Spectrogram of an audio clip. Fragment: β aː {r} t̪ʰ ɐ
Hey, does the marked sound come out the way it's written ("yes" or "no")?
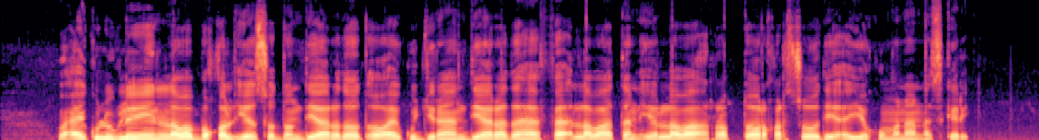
no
